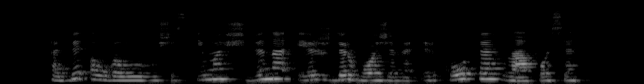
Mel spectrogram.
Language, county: Lithuanian, Šiauliai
